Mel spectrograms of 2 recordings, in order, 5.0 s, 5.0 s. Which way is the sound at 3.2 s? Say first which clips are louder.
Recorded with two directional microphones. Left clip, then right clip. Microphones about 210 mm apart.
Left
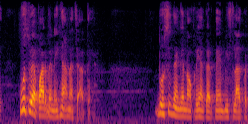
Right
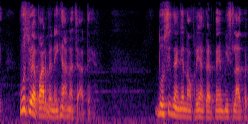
Left 5 dB; 5° left (ahead or behind).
